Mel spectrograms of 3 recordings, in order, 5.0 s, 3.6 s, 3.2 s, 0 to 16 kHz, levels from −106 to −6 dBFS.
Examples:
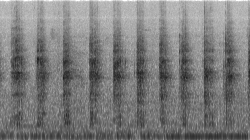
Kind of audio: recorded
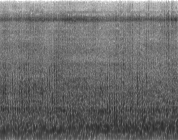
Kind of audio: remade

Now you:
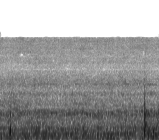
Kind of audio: remade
